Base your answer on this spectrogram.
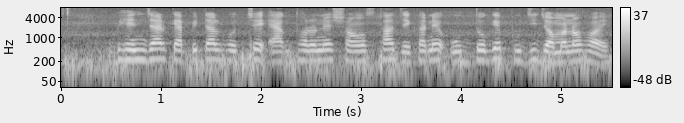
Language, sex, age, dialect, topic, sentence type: Bengali, female, 31-35, Northern/Varendri, banking, statement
